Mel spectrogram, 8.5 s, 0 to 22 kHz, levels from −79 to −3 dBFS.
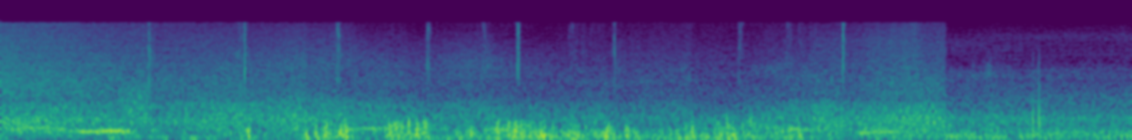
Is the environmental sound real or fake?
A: real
